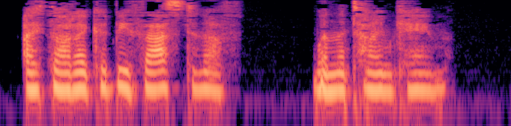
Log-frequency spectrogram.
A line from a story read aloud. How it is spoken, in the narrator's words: she says miserably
